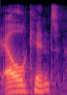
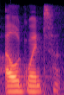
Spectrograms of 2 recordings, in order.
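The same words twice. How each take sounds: First: Eloquent said as ELL-uh-kent, dropping the w sound; slip on eloquent. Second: Eloquent said properly as ELL-uh-kwent with the w sound; corrected eloquent. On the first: GM describing the NPC trips over eloquent as ELL-uh-kent. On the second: GM correcting himself says eloquent as ELL-uh-kwent. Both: Shown as a demonstration. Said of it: "not eloquent".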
